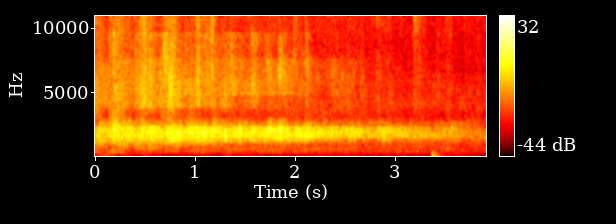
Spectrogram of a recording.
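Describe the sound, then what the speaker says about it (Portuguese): A corporate event audience applauds its sponsors and supporters with steady, dense clapping from a large crowd, heard from a distance and holding even throughout. "Eu peço uma salva de palmas para os nossos patrocinadores, apoiadores."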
